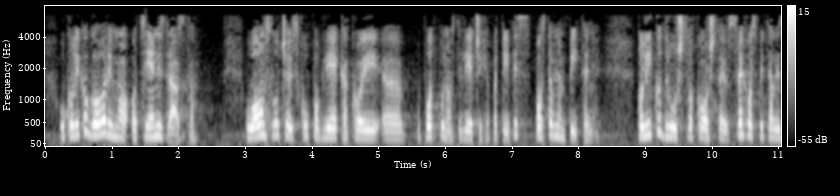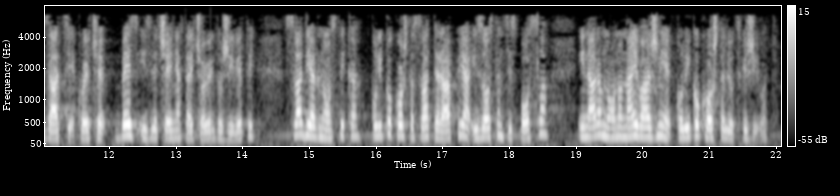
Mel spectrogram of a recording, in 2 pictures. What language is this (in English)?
Croatian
